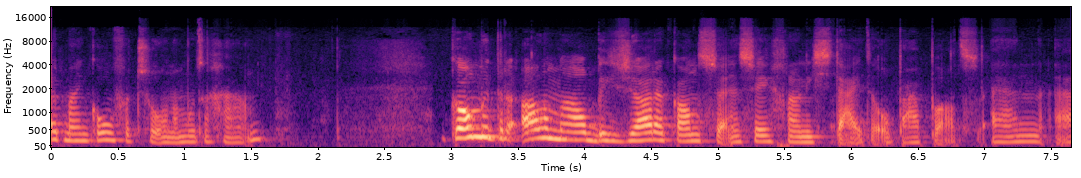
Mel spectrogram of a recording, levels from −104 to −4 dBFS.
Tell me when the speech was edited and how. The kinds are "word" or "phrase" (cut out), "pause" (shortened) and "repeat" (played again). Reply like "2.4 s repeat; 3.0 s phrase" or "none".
none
